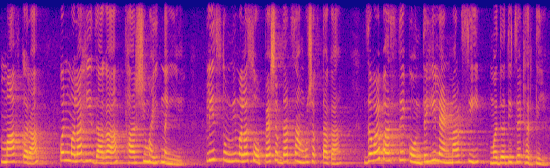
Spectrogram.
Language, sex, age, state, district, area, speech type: Marathi, female, 18-30, Maharashtra, Satara, urban, read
